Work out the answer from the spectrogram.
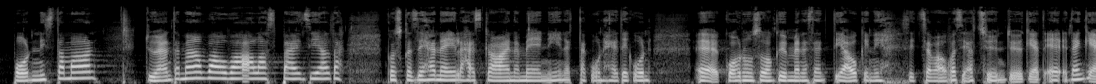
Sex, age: female, 20-39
